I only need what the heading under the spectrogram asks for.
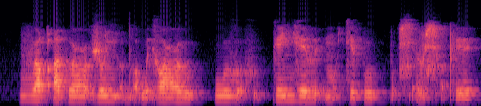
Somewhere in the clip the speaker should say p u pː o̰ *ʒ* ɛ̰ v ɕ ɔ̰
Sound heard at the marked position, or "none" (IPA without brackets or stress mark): ɕ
